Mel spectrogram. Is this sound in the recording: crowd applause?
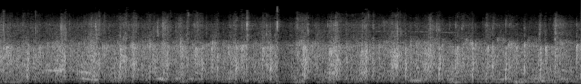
yes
